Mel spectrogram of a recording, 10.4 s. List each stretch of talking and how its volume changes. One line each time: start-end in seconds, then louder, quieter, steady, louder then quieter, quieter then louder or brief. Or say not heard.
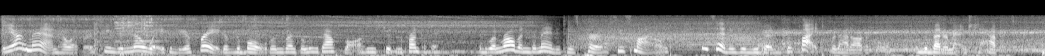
0.0-10.4 steady.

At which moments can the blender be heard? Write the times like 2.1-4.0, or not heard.
0.0-10.4.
